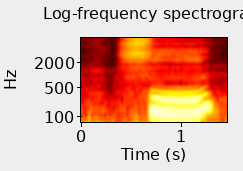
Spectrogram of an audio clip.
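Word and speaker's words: ش: Sin, sheen. Okay, sin. Sheen has 3 dots in the top and Seen has no dots. So Seen it's like S and Sheen's like SH in English.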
